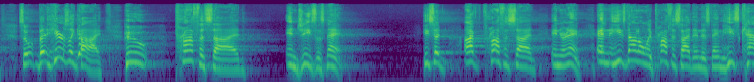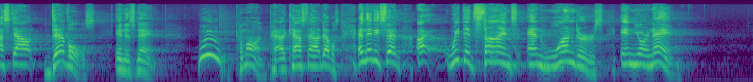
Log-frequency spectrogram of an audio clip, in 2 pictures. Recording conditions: large echoing room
